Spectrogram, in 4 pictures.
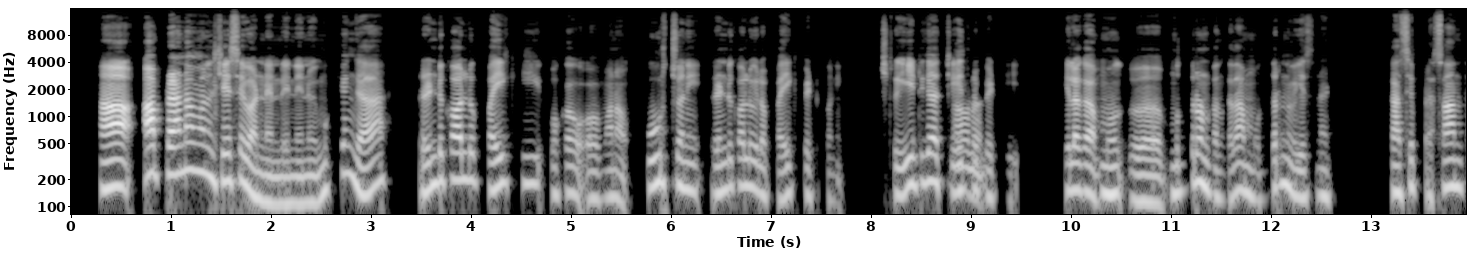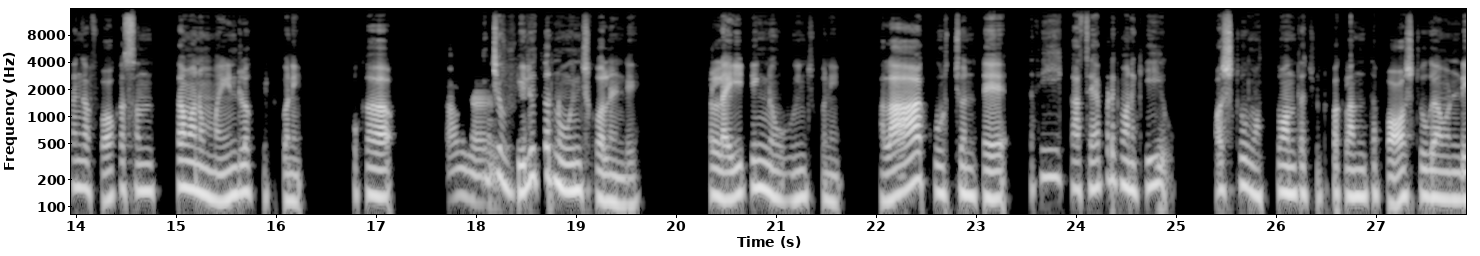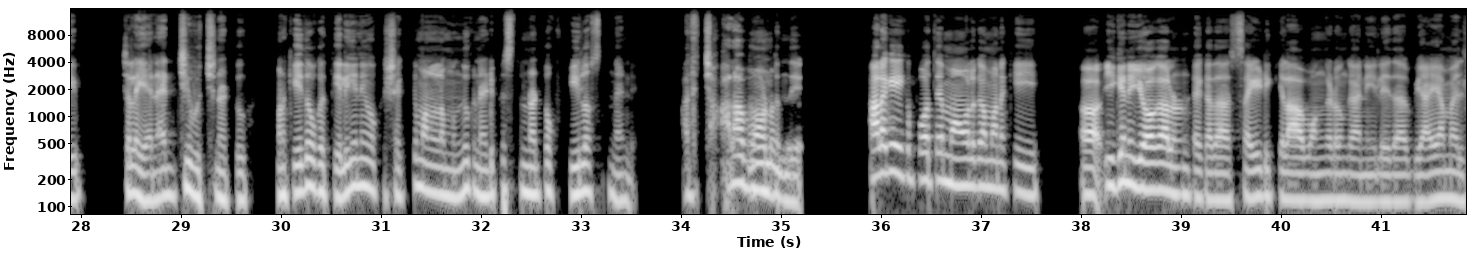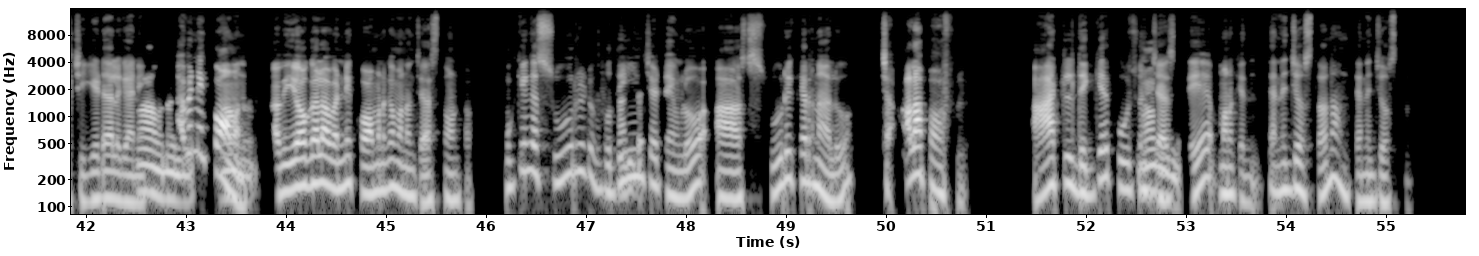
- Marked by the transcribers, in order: in English: "స్ట్రెయిట్‌గా"; in English: "ఫోకస్"; in English: "మైండ్‌లో"; in English: "లైటింగ్‌ను"; in English: "పాజిటివ్"; in English: "పాజిటివ్‌గా"; in English: "ఎనర్జీ"; in English: "ఫీల్"; in English: "సైడ్‌కి"; in English: "కామన్"; in English: "కామన్‌గా"; in English: "పవర్‌ఫుల్"; in English: "ఎనర్జీ"; in English: "ఎనర్జీ"
- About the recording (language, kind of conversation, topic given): Telugu, podcast, యోగా చేసి చూడావా, అది నీకు ఎలా అనిపించింది?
